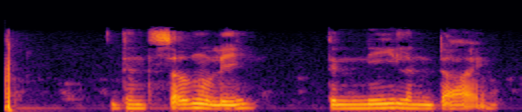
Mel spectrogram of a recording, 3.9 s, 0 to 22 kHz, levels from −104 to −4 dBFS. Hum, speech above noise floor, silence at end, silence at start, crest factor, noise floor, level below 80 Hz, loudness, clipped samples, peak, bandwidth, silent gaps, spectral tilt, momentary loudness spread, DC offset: none; 35 dB; 0.2 s; 0.05 s; 24 dB; -58 dBFS; -54 dBFS; -24 LUFS; under 0.1%; 0 dBFS; 8 kHz; none; -5 dB/octave; 11 LU; under 0.1%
